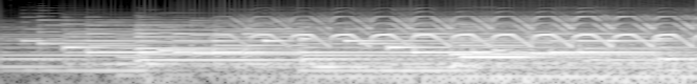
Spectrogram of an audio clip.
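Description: An ambulance siren wails in repeated rising and falling sweeps, loud and steady, over a low engine-like rumble, with no talking.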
